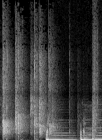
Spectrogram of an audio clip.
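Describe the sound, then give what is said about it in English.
A brief burst of hand clapping, several quick claps, cut off after about a second as loud tonal music with a deep sustained bass swells in and takes over. “I'm going to clap.”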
